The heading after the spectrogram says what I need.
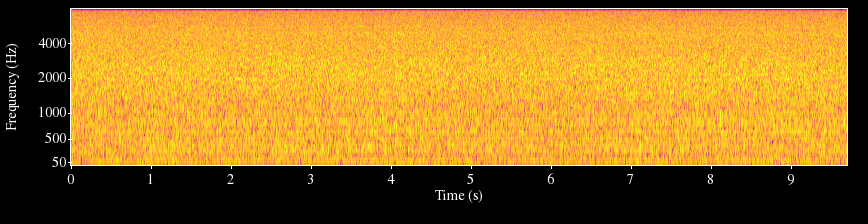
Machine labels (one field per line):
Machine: fan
